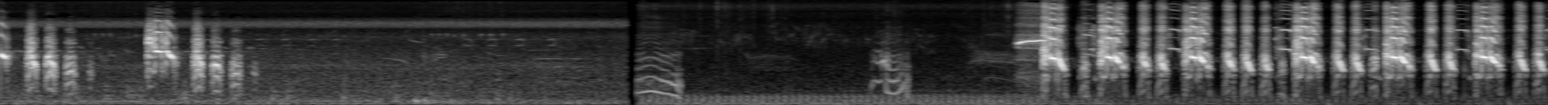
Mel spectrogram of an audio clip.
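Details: Grey francolin calling: a few harsh, squawking bursts open the recording, then after a quiet stretch a fast, loud series of rasping notes repeats rapidly, roughly twice per second, to the end.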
